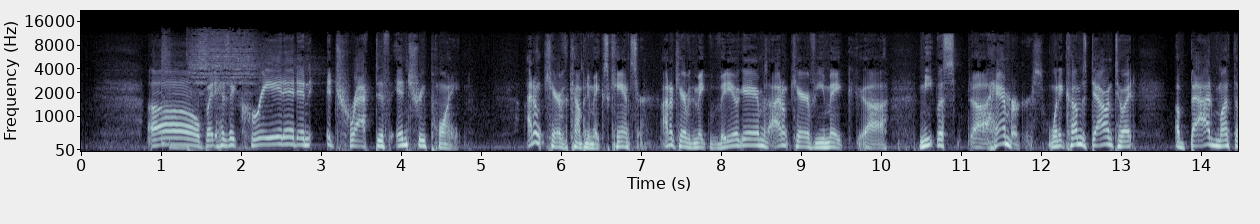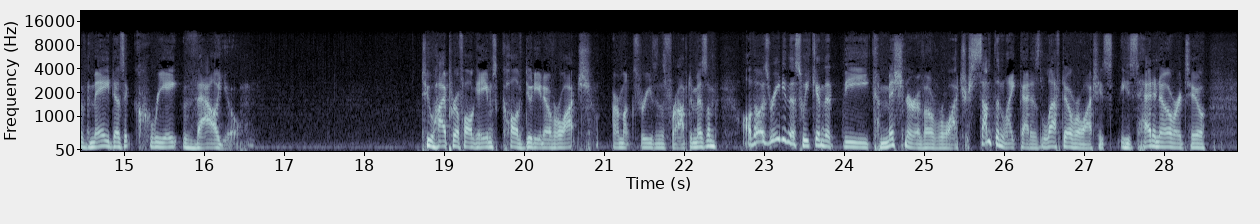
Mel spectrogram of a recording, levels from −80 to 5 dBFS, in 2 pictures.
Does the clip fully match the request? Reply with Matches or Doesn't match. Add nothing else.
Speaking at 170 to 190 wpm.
Matches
